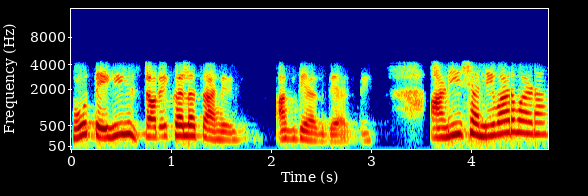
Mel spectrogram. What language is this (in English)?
Marathi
